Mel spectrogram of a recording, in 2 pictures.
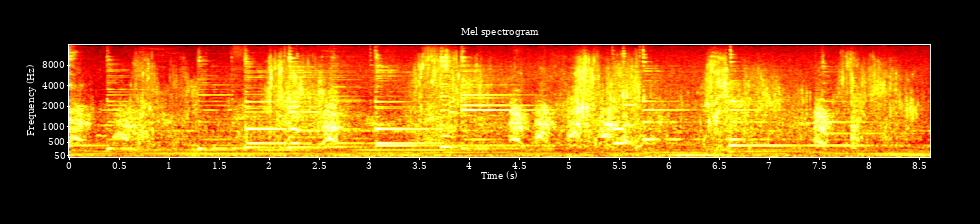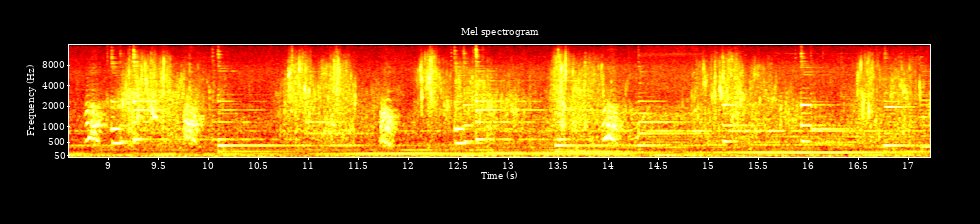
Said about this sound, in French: Il n'aboie plus. Il a dû le trouver.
